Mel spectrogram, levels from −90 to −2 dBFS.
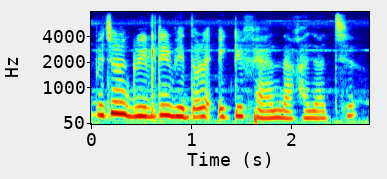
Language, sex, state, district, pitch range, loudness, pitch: Bengali, female, West Bengal, Cooch Behar, 195-255 Hz, -14 LUFS, 235 Hz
